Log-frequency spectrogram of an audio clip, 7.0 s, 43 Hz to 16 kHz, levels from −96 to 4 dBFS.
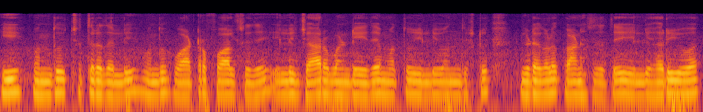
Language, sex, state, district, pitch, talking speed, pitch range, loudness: Kannada, male, Karnataka, Koppal, 110 Hz, 135 wpm, 105-115 Hz, -16 LUFS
